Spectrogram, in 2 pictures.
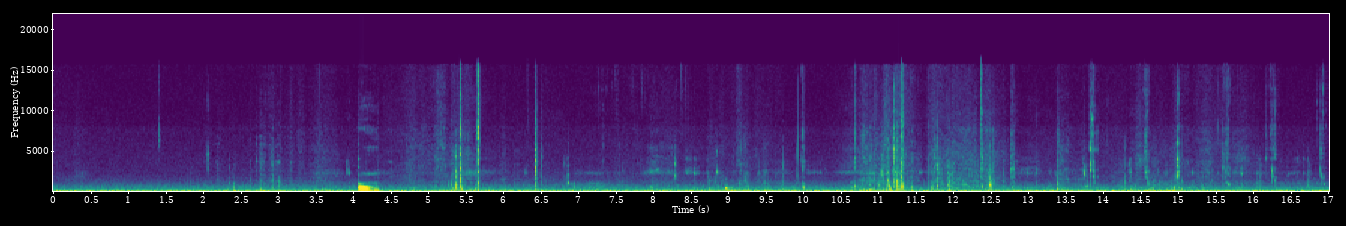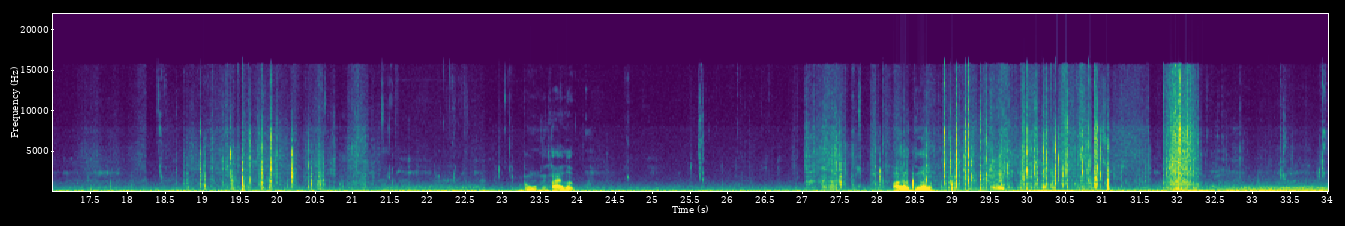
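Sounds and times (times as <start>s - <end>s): low hum of car: 0.0s - 34.0s
chewing crispy fried chicken: 8.2s - 23.3s, 25.4s - 34.0s.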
